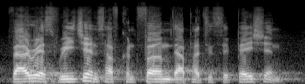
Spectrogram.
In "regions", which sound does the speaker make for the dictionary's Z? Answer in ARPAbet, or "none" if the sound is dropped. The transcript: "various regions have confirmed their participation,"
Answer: S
